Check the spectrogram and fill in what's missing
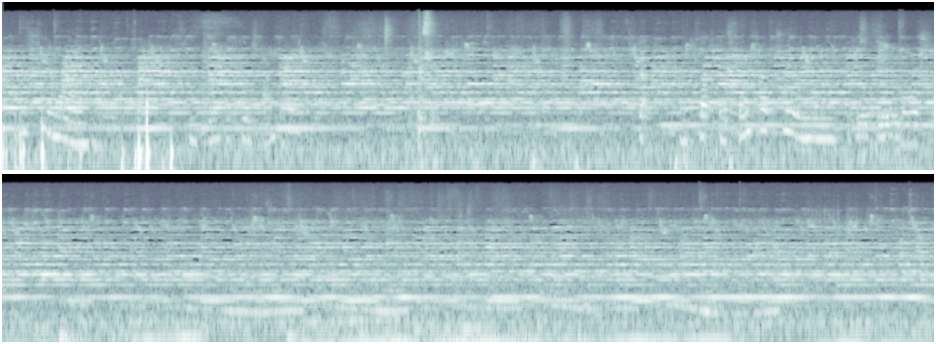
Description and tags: Church bell in dransfeld, germany
church is ringing in germany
